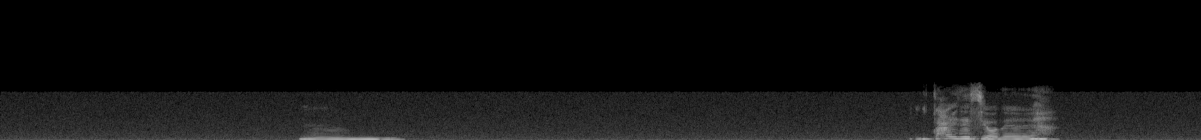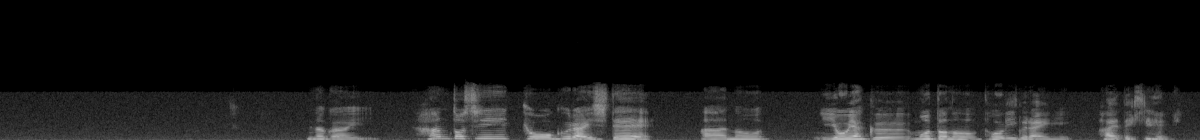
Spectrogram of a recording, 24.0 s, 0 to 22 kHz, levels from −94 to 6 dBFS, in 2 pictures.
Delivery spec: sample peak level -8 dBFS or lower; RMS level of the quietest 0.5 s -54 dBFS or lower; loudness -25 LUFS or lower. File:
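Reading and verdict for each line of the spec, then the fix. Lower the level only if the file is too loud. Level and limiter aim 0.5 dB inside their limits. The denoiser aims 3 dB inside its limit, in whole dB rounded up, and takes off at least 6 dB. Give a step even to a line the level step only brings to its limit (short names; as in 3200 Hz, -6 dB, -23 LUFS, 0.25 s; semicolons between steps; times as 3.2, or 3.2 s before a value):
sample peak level -12.0 dBFS: OK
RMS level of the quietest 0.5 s -62 dBFS: OK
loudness -32.5 LUFS: OK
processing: none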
